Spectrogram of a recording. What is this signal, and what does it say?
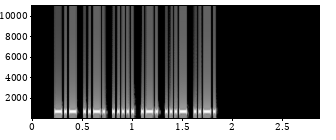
Morse code, heard as a keyed tone, about 47 wpm, 700 Hz. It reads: KF5RVF
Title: USA Call Signs - 4x Character Spacing - 50wpm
